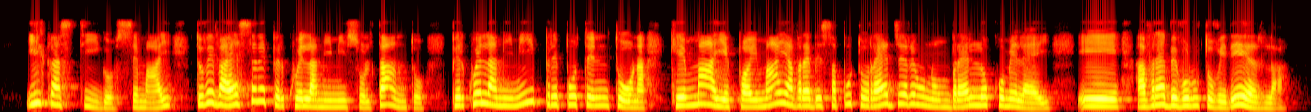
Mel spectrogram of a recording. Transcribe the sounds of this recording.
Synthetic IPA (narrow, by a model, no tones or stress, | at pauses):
ilkast̪iːɡosemːajd̪̥oveːvaɛsːeɾeperkwelːamimisolt̪ant̪o | perkwelːamimipɾepot̪ent̪oːnakemːajepːɔjmajavɾɛbːesapuːt̪orɛd͡ʒeɾeunombɾɛlːokomelɛj | eavɾɛbːevoluːt̪oved̪erla̰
